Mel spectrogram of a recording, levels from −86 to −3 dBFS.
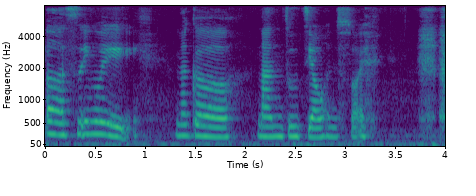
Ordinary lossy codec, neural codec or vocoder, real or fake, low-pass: none; none; real; none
